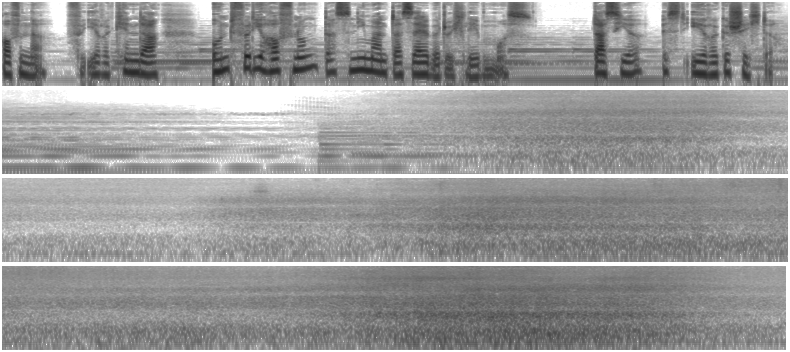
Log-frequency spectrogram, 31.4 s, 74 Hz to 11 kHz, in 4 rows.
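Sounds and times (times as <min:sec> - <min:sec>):
speech: 0:00.0 - 0:07.8
sea surf roaring by a pier at sunset: 0:10.8 - 0:31.4.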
